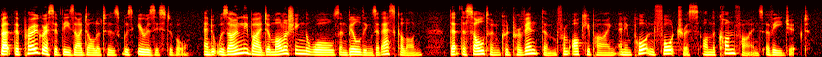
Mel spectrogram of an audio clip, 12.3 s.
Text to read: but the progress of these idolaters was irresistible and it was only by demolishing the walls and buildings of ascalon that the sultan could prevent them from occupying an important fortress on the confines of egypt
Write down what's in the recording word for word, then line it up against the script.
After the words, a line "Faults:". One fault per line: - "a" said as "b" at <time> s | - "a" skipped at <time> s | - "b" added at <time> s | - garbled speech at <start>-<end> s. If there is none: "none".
but the progress of these idolaters was irresistible and it was only by demolishing the walls and buildings of ascalon that the sultan could prevent them from occupying an important fortress on the confines of egypt
Faults:
none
